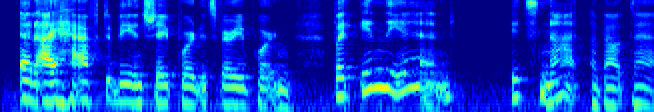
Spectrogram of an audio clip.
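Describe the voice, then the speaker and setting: Her very deep, low pitch carries vocal fry and very wide pitch swings. The woman speaks at a moderate pace. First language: Russian. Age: 70s. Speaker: author. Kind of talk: interview.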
